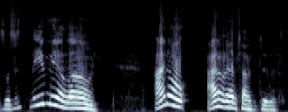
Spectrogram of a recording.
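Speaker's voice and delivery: put-on dejected, sad, withdrawn brush-off tone. Recapping a scene where Russell denies being a spy, Russell's sad tone. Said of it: "asks everyone to leave him alone in like a sad tone".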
